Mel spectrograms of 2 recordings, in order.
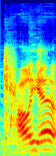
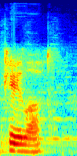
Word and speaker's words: Kayla: bond yet oh so is your name Kalia or Kayla you could call her K but it's actually Kayla and that's how you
